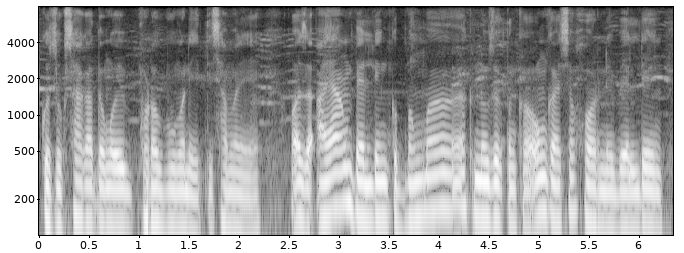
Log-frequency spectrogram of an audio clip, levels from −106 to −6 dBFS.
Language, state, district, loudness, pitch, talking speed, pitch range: Kokborok, Tripura, West Tripura, -15 LUFS, 125 Hz, 180 wpm, 115-140 Hz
